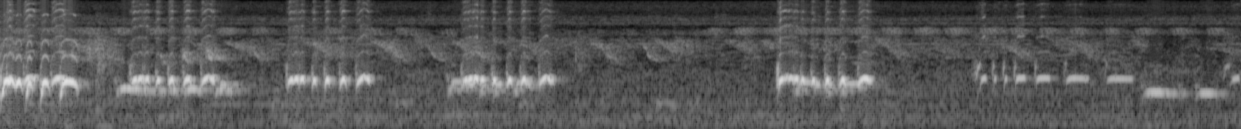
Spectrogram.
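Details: A local zebra dove calls out to a rival with short clusters of rich, rolling coos repeated every one to two seconds, separated by quiet pauses, the final notes drawn out lower.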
